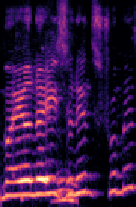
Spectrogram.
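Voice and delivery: slightly high-pitched cartoon voice. Asked what Patrick Star sounds like, the speaker answers in Patrick Star voice. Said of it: "What does he sound like?".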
